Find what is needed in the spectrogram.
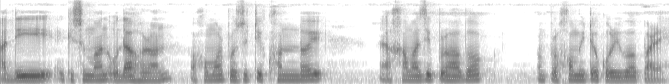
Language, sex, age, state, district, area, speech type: Assamese, male, 18-30, Assam, Sonitpur, urban, spontaneous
